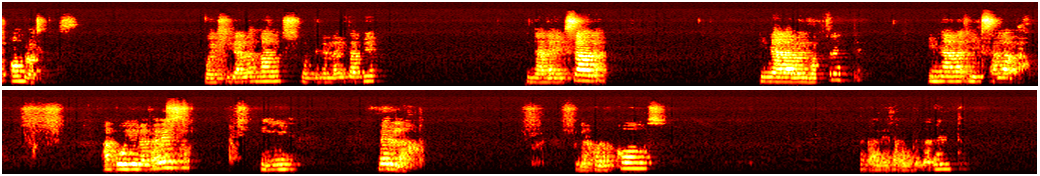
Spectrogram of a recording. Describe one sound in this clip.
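A woman speaks calmly in short, unhurried phrases with pauses.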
